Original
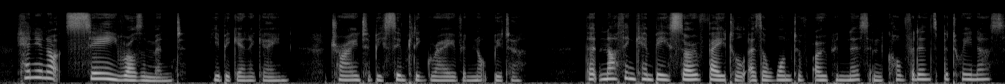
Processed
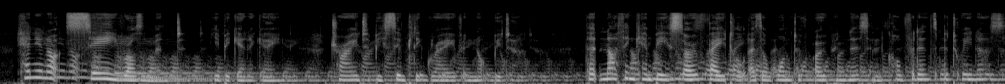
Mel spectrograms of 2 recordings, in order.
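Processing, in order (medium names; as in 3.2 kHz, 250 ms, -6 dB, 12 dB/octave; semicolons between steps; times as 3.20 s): tape echo 225 ms, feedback 84%, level -8 dB, low-pass 1.3 kHz; trim +3.5 dB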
